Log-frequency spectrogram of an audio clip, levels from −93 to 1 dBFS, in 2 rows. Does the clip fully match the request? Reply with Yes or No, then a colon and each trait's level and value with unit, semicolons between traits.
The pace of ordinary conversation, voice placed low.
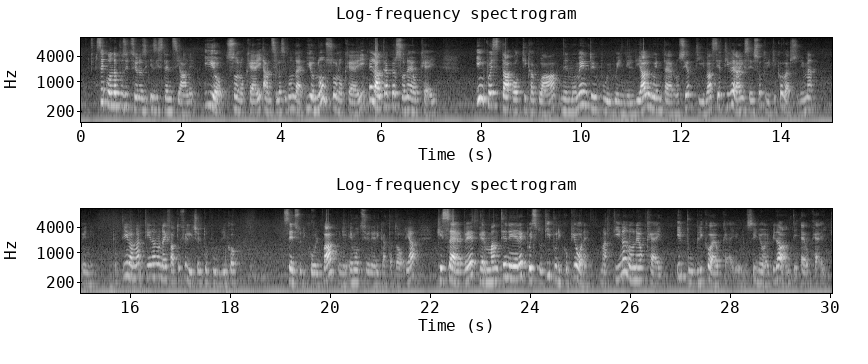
No: average, 160 wpm; high, 210 Hz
